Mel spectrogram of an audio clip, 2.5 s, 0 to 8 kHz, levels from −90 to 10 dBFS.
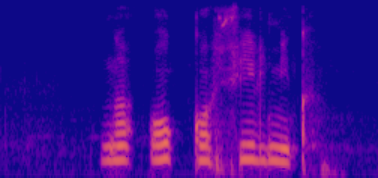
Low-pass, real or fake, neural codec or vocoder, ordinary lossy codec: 7.2 kHz; real; none; Opus, 16 kbps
